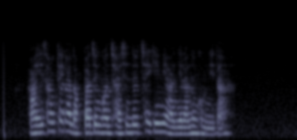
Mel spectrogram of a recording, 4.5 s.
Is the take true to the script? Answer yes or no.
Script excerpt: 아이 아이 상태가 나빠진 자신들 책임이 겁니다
no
